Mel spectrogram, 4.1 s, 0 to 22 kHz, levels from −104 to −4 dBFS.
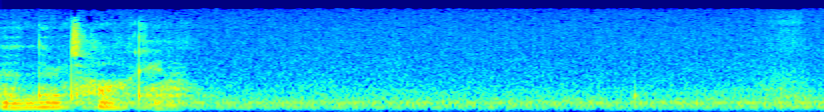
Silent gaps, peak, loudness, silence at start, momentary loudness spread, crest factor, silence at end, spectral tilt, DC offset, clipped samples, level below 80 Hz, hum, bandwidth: none; -16 dBFS; -41 LUFS; 0 s; 17 LU; 26 dB; 0 s; -4 dB/octave; under 0.1%; under 0.1%; -76 dBFS; none; 16.5 kHz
